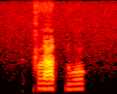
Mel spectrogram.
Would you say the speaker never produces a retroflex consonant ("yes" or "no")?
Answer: yes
